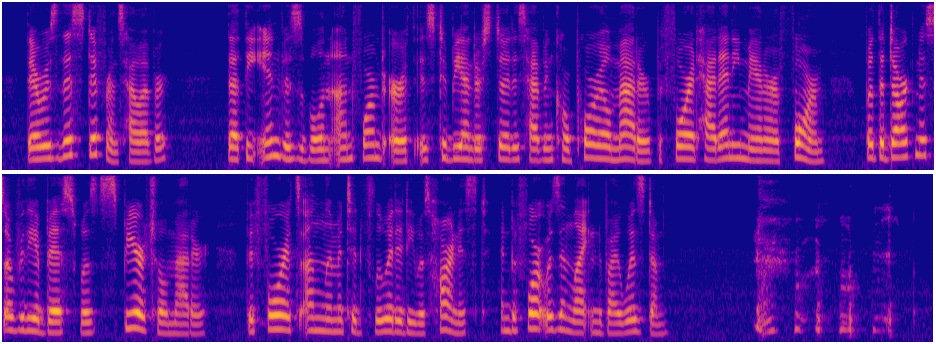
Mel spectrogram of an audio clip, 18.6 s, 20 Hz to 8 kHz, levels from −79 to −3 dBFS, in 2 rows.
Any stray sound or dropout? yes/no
yes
